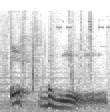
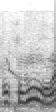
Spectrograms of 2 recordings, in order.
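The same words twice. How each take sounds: First: It is said in a posh English accent. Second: It is said in a Somerset English accent. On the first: "if I would pronounce it in the Hoth accent" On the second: "In Somerset, we say it's off the wall, innit?"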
